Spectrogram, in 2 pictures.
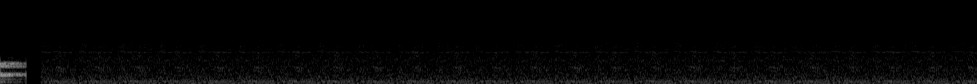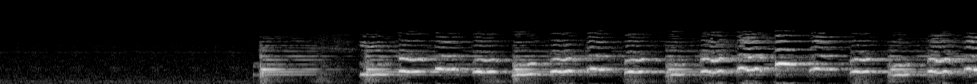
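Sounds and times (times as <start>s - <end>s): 
very high triads and octaves: 12.3s - 19.5s.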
